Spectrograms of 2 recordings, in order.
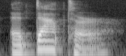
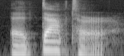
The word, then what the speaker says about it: adapter: comfortable comfortable first syllable adapter adapter second syllable Cable cable first syllable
